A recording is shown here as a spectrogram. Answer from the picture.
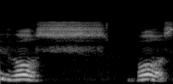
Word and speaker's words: vos: Que é o pronome vos, né? Que a V tem som de B.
